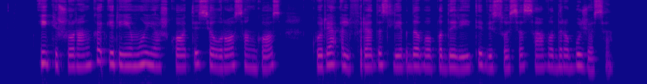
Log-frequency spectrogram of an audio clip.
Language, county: Lithuanian, Utena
